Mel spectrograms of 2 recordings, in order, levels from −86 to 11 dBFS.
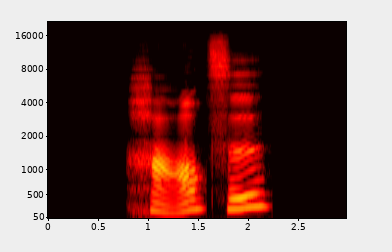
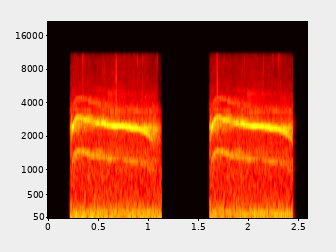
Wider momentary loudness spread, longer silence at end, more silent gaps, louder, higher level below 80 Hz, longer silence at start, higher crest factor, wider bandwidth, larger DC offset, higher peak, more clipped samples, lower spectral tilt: first, 11 LU vs 8 LU; first, 0.75 s vs 0.15 s; second, none vs 1.14-1.60 s; second, -29 LUFS vs -11 LUFS; second, -84 dBFS vs -36 dBFS; first, 0.8 s vs 0.2 s; first, 20 dB vs 12 dB; first, 16.5 kHz vs 11.5 kHz; neither; second, -14 dBFS vs -2 dBFS; neither; about the same, -4 dB/octave vs -3 dB/octave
